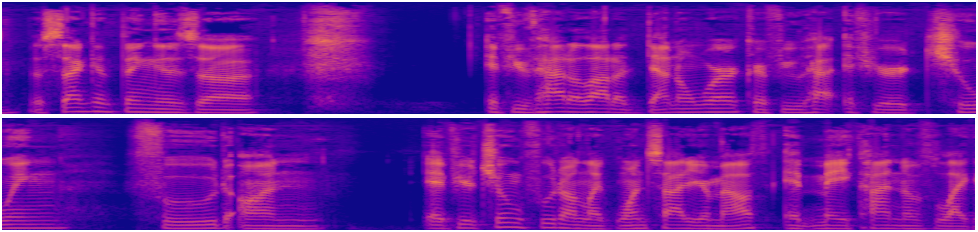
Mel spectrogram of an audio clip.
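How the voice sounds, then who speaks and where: On a very clean recording with a silent background, a man mumbles at a moderate pace and a fairly low pitch. His intonation is fairly even and his loudness very even. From Colombia. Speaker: podcast host. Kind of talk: casual chat. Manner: mumbling.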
